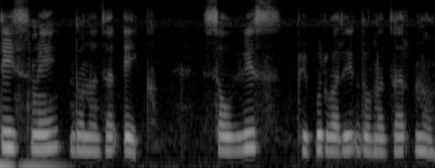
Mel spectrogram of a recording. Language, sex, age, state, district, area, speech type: Marathi, female, 18-30, Maharashtra, Amravati, urban, spontaneous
